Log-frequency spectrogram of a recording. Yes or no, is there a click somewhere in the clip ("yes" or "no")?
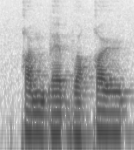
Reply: no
